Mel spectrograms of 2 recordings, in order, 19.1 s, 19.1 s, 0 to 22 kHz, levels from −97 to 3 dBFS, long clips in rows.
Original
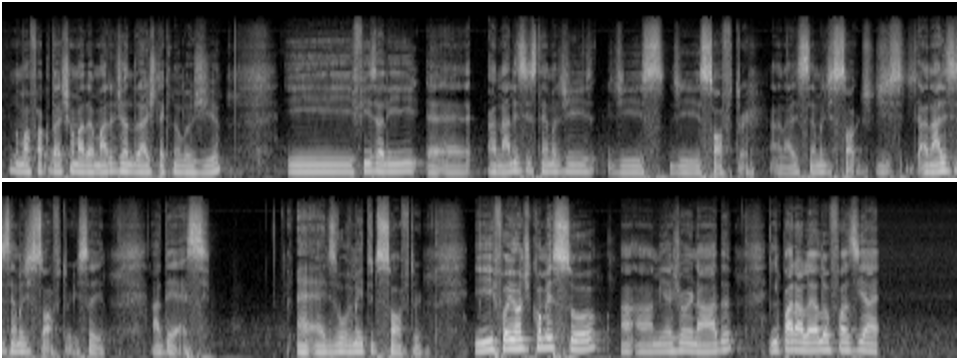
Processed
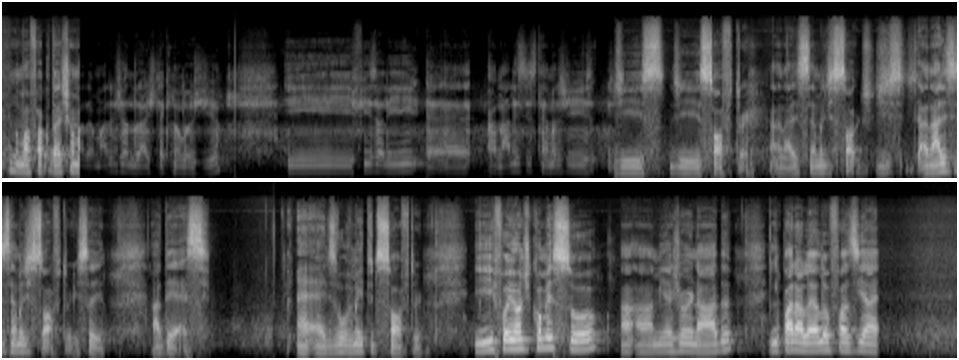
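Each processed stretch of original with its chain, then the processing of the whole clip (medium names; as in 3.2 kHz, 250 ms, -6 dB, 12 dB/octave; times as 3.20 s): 0.77–6.14 s: two resonant band-passes 1.6 kHz, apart 1.1 oct + compression 4:1, threshold -60 dBFS
whole clip: high-pass 370 Hz 12 dB/octave; treble shelf 12 kHz +5 dB; upward compressor, threshold -41 dBFS; trim +1.5 dB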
